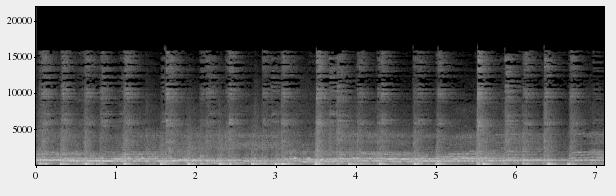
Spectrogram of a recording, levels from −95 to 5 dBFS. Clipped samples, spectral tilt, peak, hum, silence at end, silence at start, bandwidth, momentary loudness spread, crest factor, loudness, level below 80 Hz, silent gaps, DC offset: under 0.1%; -6 dB/octave; -4 dBFS; none; 0 s; 0 s; 16 kHz; 4 LU; 18 dB; -23 LUFS; -36 dBFS; none; under 0.1%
